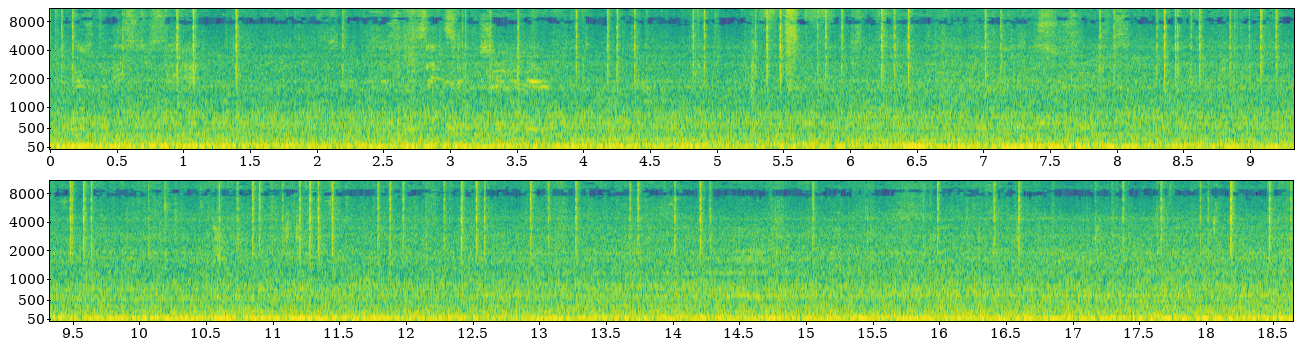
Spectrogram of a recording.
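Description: A bus engine rumbles steadily as it drives along a road.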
